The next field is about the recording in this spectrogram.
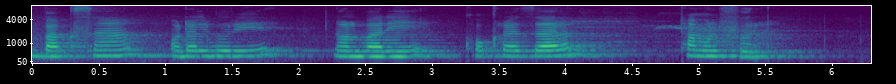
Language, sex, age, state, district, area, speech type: Bodo, female, 18-30, Assam, Baksa, rural, spontaneous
